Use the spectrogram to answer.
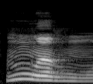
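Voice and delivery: loud mumbled bear noise; storybook bear grunt; growling bear. A narrator's reading. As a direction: growl it with a humming mouth. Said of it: "grommela l'ours".

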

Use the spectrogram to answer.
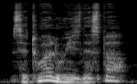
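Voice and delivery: swept-up, eager questioning; mildly carried away; impulsive exclamation. A narrator's reading. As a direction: exclaim it as you embrace your daughter. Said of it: "s'écria-t-il avec entraînement".

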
